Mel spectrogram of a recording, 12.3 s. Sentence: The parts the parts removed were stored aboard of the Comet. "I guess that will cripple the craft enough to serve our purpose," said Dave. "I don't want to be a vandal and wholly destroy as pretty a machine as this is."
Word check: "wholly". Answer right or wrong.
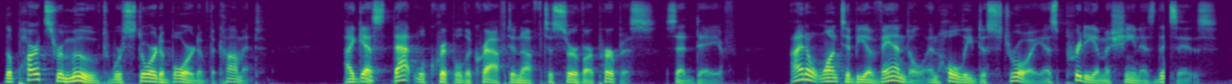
right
